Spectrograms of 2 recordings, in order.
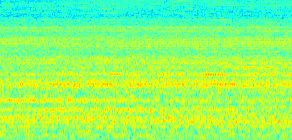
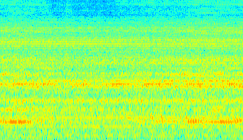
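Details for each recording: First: Woodturning detail chisel making a finishing cut: loud steady hiss and rasp with a fluttering vibration, tool chatter because the tool isn't held straight enough; straightening the tool removes it. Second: Woodturning on the lathe: with the tool straightened more to stop vibration, a smooth, steady cutting hiss without chatter leaves no tear-out on the grain, a clean cut.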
